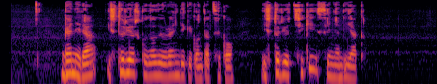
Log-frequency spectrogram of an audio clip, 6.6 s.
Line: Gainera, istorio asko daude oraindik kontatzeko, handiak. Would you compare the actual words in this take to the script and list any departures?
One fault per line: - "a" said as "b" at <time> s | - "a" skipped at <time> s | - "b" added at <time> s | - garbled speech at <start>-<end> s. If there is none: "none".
- "istorio txiki zein" added at 4.0 s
